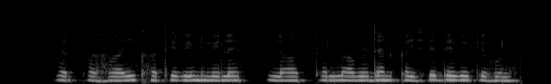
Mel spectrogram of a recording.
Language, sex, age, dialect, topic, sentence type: Magahi, male, 18-24, Western, banking, question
